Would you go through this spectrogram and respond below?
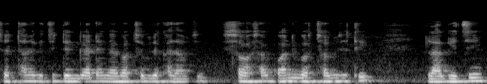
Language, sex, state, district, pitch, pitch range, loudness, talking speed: Odia, male, Odisha, Nuapada, 140 Hz, 135-145 Hz, -16 LUFS, 170 wpm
